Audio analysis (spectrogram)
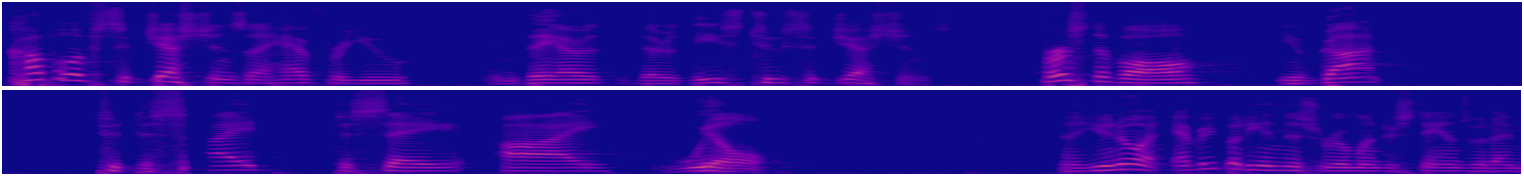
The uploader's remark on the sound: Calvary Assembly of God live Stream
